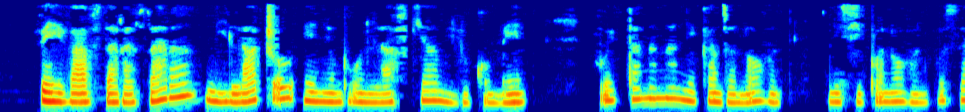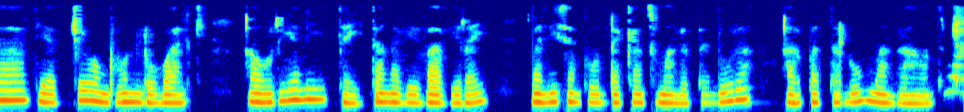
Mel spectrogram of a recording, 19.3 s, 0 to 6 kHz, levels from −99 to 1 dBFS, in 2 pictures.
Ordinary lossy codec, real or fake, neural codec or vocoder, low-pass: MP3, 24 kbps; real; none; 5.4 kHz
